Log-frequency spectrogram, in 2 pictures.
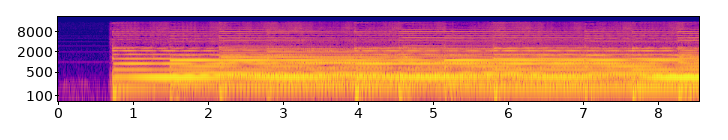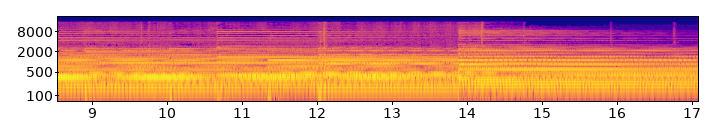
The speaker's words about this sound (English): As the clock in the hall strikes one, Cecil is startled awake.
